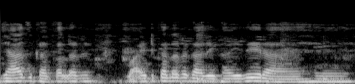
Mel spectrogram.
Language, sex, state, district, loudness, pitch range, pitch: Hindi, male, Haryana, Charkhi Dadri, -15 LUFS, 130-145 Hz, 135 Hz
